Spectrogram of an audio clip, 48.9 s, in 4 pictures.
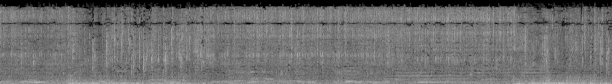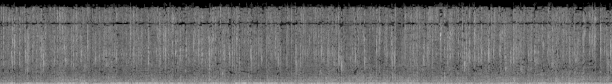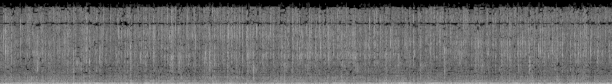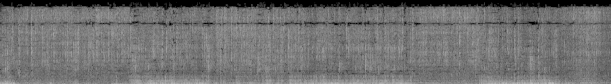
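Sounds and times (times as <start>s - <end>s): tap running into sink: 10.0s - 48.8s.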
